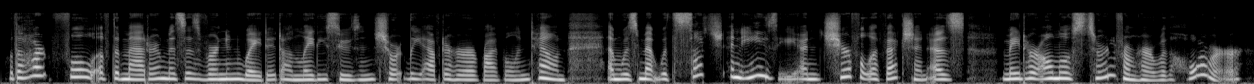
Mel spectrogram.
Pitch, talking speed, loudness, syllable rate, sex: 255 Hz, 180 wpm, -16 LUFS, 4.6 syllables/s, female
